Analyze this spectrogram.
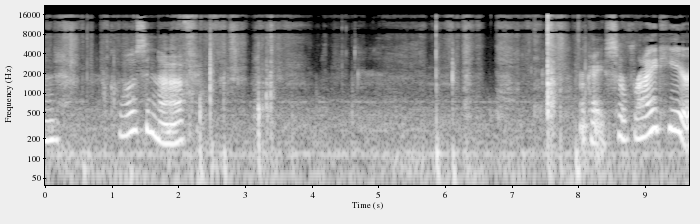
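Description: Stiff cardstock rustles as hands handle it.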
